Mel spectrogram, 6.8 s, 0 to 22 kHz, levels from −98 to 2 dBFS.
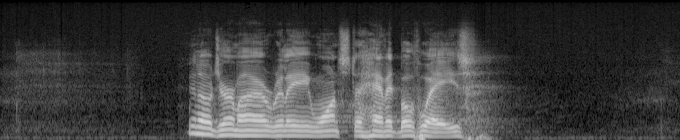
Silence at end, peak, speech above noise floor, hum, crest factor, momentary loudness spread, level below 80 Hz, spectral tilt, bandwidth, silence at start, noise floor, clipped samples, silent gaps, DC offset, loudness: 1.9 s; -6 dBFS; 42 dB; none; 18 dB; 8 LU; -46 dBFS; -5.5 dB/octave; 12.5 kHz; 1.9 s; -63 dBFS; under 0.1%; none; under 0.1%; -21 LUFS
